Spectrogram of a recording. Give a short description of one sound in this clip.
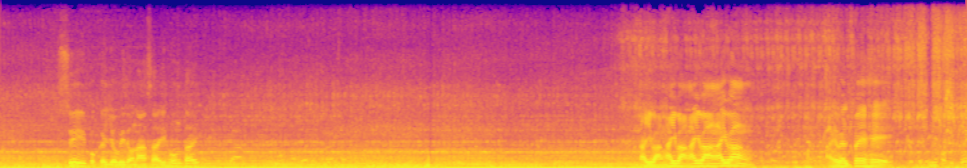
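A man talks loudly over the motor.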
